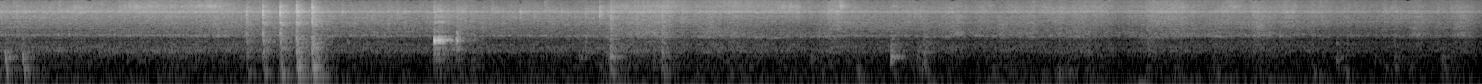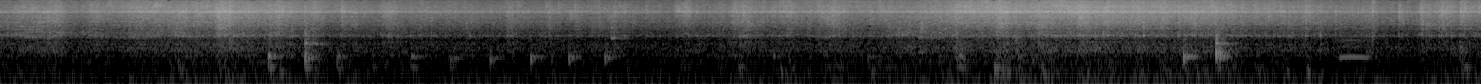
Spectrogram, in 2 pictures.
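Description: Rice, bacon and peppers sizzling in an Instant Pot's stainless-steel inner pot on sauté, stirred with a silicone spatula that scrapes and clicks against the pot. A quick run of knocks comes about three seconds in and a sharper single knock a second later.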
